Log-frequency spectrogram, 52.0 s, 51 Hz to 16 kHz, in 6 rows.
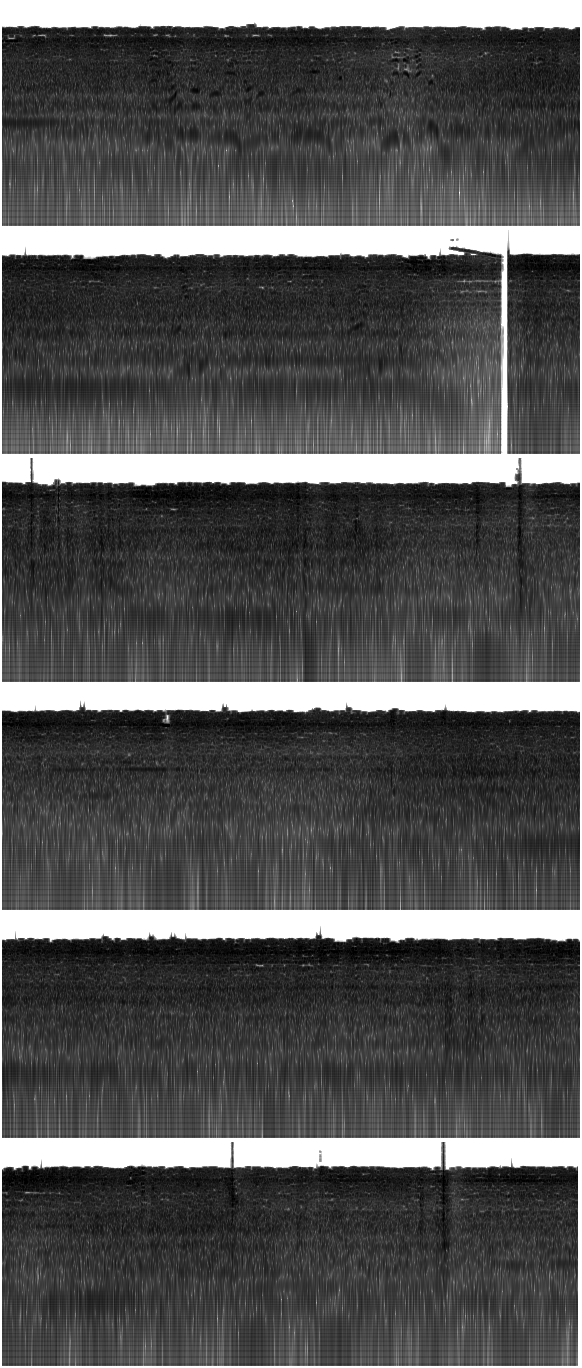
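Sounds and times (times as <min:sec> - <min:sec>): diesel engine working under load: 0:00.0 - 0:51.9.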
